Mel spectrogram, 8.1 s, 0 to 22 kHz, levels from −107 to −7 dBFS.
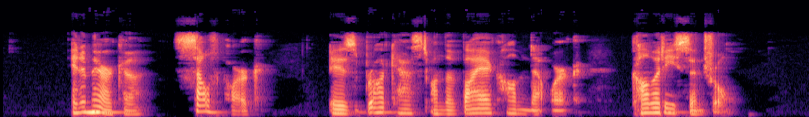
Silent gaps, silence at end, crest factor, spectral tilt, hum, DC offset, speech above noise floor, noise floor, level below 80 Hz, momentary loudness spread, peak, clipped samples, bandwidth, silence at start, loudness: none; 0.8 s; 20 dB; -3 dB/octave; none; under 0.1%; 62 dB; -82 dBFS; -66 dBFS; 14 LU; -2 dBFS; under 0.1%; 11 kHz; 0.7 s; -19 LUFS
